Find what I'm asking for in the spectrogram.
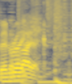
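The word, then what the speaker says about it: BenRiach: R-I-A-C-H. Ben Riach.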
